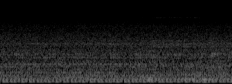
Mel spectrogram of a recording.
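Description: A steady, even background hum with no distinct events.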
